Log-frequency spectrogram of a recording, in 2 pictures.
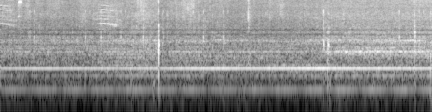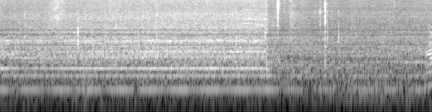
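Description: Pool hose system pump running at a pool inspection, a steady low mechanical hum with tonal whine held constant throughout, with occasional faint clicks.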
